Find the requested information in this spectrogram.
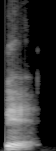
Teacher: it sounded like they voiced the initial consonant and they dropped the final consonant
